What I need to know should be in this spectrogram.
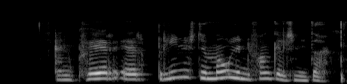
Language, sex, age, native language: Icelandic, male, 12, Icelandic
